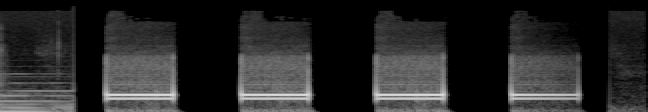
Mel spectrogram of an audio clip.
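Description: A telephone busy tone after a hang-up: four loud, evenly spaced electronic beeps, each about three-quarters of a second long with equal silent gaps, following a brief click of the call ending.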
